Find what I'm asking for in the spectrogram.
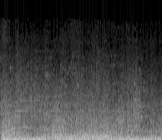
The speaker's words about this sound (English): The limo engine explodes in a pillar of flame.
